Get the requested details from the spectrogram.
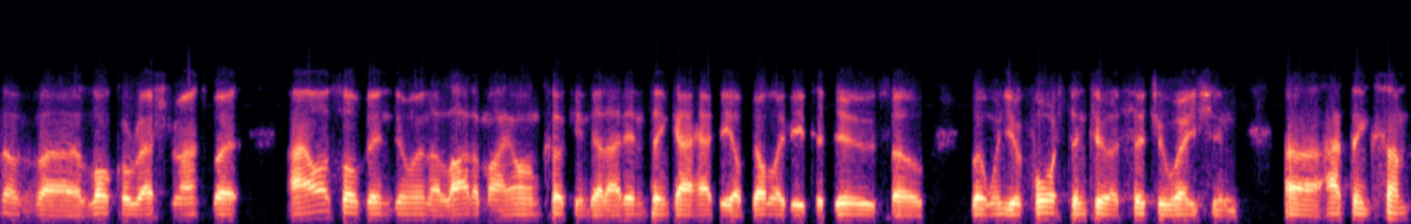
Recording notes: Conference Call. Audio courtesy of and provided by the New Orleans Pelicans and NBA Media Central.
